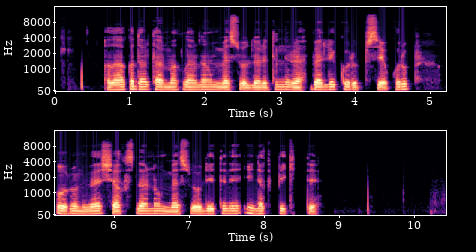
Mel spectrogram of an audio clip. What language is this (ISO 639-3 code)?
uig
